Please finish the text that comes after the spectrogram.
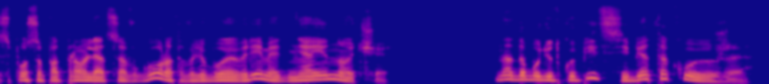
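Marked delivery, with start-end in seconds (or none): none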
